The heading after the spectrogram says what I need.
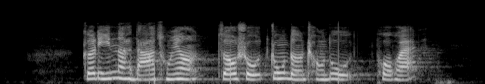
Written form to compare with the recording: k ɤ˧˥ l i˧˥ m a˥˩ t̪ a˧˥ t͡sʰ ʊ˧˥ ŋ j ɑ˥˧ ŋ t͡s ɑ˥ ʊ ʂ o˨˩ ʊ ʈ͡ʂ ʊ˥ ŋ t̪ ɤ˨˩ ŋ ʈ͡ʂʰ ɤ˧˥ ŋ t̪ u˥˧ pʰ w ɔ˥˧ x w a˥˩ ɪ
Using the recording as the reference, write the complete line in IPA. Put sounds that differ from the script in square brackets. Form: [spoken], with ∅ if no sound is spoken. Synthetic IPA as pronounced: k ɤ˧˥ l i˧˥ [n] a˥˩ t̪ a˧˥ t͡sʰ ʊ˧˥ ŋ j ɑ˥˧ ŋ t͡s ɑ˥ ʊ ʂ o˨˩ ʊ ʈ͡ʂ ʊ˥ ŋ t̪ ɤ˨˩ ŋ ʈ͡ʂʰ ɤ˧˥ ŋ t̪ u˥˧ pʰ w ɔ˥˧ x w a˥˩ ɪ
